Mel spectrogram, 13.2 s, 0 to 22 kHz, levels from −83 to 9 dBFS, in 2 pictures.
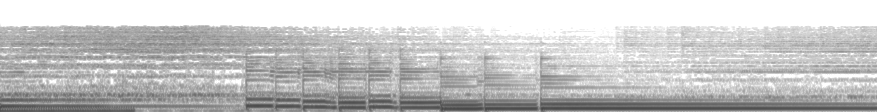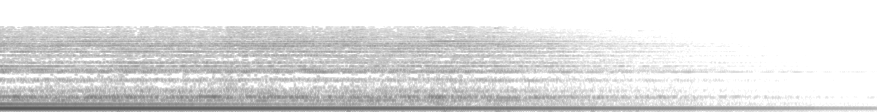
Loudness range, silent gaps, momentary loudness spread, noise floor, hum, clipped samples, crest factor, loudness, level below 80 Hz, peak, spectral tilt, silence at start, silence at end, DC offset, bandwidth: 16 LU; none; 16 LU; -59 dBFS; none; under 0.1%; 14 dB; -25 LUFS; -38 dBFS; -12 dBFS; -6 dB/octave; 0 s; 1.35 s; under 0.1%; 8.8 kHz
